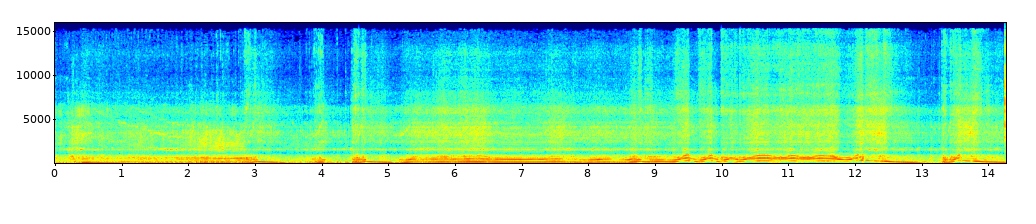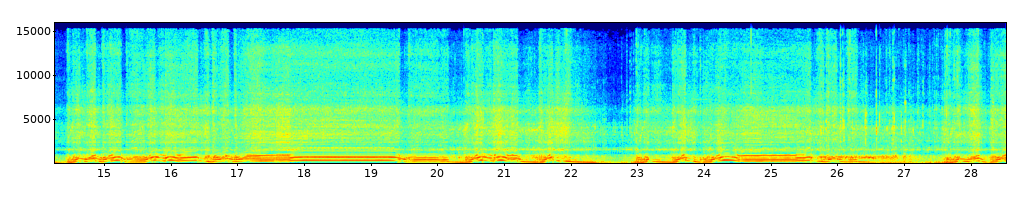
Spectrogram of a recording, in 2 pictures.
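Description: Car engine heard from on board, revving hard and dropping again and again as it accelerates, lifts and shifts through a tight course. About eighteen seconds in it holds one steady high pitch for a second and a half before falling away.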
